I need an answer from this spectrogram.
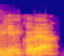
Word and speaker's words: Joaquin Correa: I can't pronounce his name very well. Correi. Joaquin Correa.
